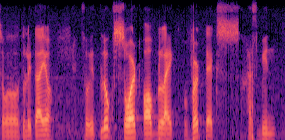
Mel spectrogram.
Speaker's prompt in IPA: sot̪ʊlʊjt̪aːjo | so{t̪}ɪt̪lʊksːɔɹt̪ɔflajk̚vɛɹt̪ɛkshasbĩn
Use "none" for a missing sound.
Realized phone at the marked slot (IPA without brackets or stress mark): none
